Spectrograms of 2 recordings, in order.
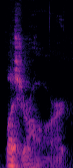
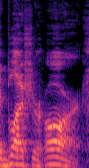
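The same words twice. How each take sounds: First: Low, hushed, sugary "Bless your heart"; quiet deadpan dig; sarcastic blessing. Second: Slow, syrupy Southern "Bless your heart"; sweetly sarcastic. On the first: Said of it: "our way of being sarcastic". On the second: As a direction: drawl it out, sugar on top, knife beneath. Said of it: "it's kinda like when we say". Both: Retold or imitated.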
